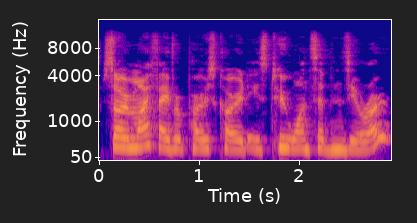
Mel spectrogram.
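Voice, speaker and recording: A woman's voice: medium pitch, steady tone, normal speed, fairly bright tone. A young woman co-hosting a casual podcast, joking at her own expense in a giggly, playful way. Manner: playful, self-mocking, giggly. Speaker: podcast co-host. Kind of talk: casual banter.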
